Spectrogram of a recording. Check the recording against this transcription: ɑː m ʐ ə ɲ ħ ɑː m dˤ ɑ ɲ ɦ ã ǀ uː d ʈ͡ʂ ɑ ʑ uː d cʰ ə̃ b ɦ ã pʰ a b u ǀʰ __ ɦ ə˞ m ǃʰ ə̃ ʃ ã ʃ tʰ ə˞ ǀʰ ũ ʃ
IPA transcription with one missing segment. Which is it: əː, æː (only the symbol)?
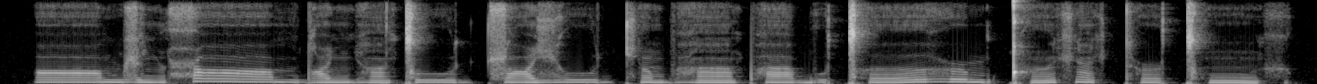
əː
